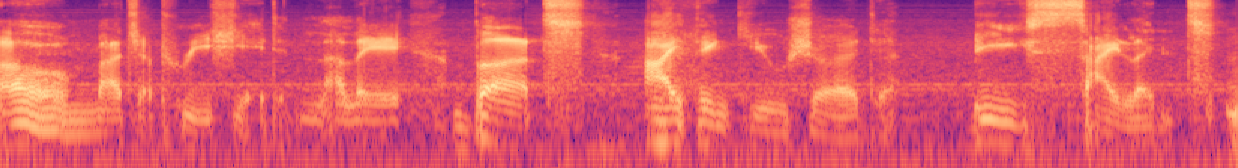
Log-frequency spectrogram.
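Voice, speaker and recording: A man's whispered, put-on character voice at a very slow pace. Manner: giggling.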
